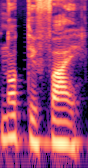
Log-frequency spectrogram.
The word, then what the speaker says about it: ntfy: platform called notify which by the way is pronounced notify and it caught my attention IM immediately deploying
